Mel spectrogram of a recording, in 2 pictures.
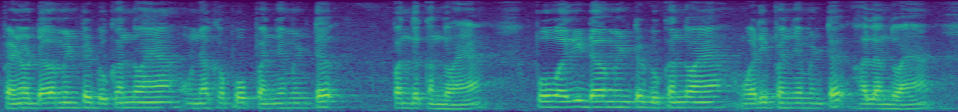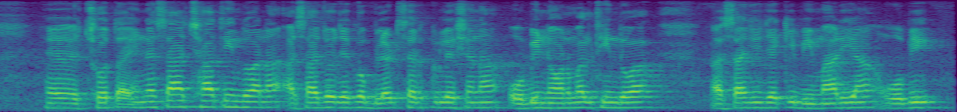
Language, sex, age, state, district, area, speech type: Sindhi, male, 18-30, Maharashtra, Mumbai Suburban, urban, spontaneous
